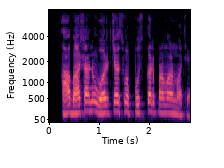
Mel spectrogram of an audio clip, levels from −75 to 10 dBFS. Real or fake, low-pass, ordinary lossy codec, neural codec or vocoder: real; 7.2 kHz; none; none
